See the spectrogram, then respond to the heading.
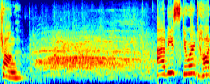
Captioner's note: crowd cheering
